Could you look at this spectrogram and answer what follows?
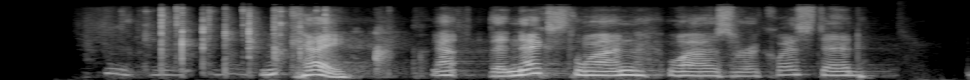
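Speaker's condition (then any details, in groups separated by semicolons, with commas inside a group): No condition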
